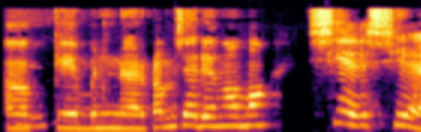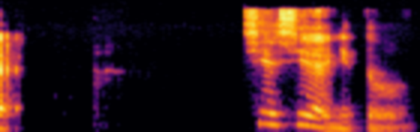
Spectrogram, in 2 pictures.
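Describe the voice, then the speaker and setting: A woman tutoring an online class, chatting casually and stretching out model phrases slowly. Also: a little high, no room sound, studio quality. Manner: slow, drawn-out model pronunciations; casual, chatty teaching, calls students guys. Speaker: Mandarin tutor. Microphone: video call.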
